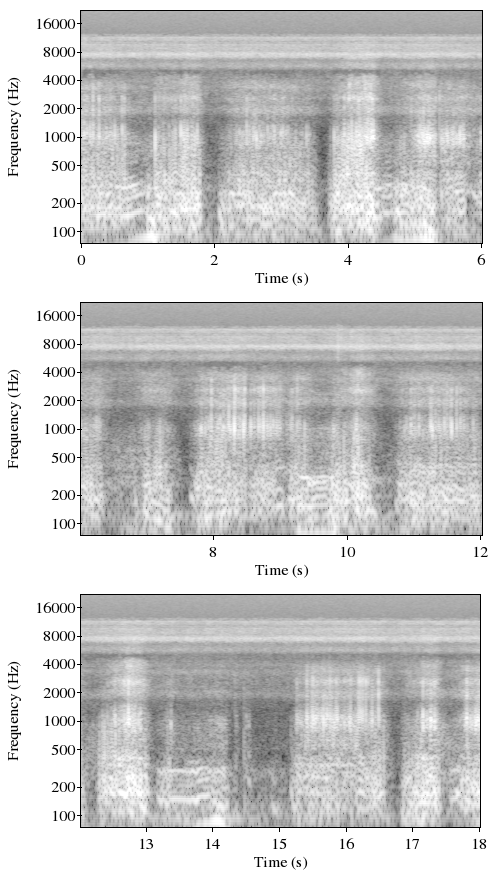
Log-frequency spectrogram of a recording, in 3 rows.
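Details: Sleeping baby: steady, low rattling snore on each breath, about 9 breaths a minute; infant snoring.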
